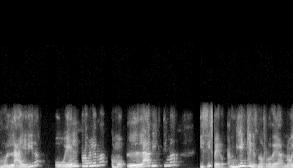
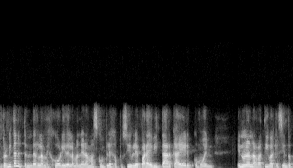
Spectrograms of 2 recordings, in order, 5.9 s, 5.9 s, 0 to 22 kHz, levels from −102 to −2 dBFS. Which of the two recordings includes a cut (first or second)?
first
